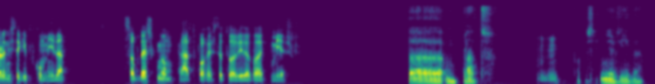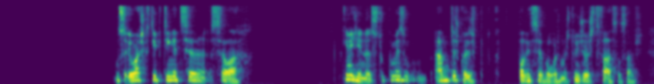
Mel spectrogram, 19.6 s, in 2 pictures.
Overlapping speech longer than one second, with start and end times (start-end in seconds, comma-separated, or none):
none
